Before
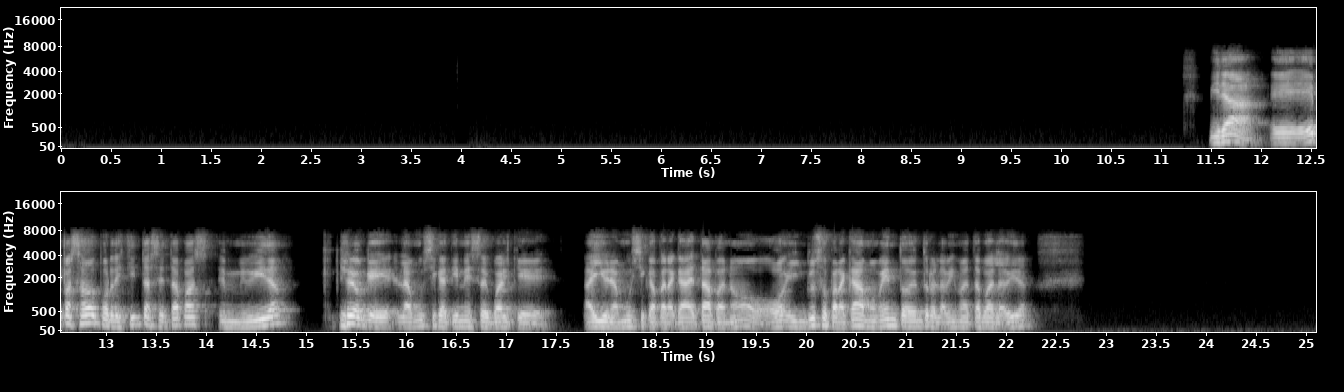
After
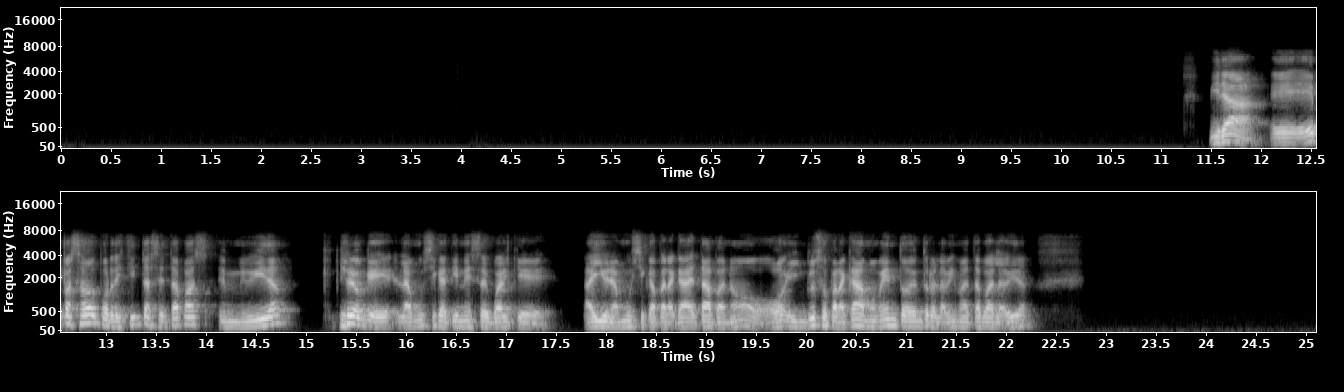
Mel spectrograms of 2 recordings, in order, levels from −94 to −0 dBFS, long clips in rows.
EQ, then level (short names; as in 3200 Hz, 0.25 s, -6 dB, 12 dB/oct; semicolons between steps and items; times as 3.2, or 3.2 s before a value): air absorption 150 m; -3.0 dB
